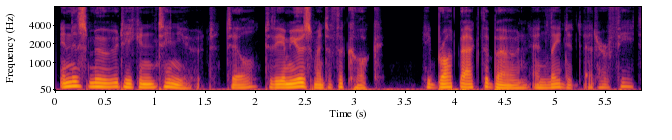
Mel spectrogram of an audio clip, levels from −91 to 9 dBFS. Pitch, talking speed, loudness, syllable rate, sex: 115 Hz, 235 wpm, -19 LUFS, 5.5 syllables/s, male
